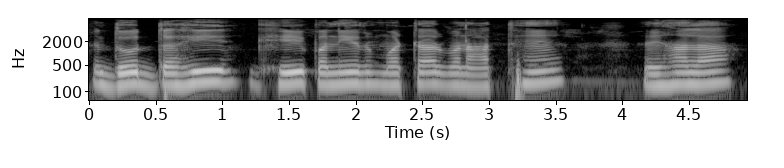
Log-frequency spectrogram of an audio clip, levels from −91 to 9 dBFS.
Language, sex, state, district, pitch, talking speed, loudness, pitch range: Chhattisgarhi, male, Chhattisgarh, Sarguja, 160 Hz, 95 wpm, -22 LUFS, 150-165 Hz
